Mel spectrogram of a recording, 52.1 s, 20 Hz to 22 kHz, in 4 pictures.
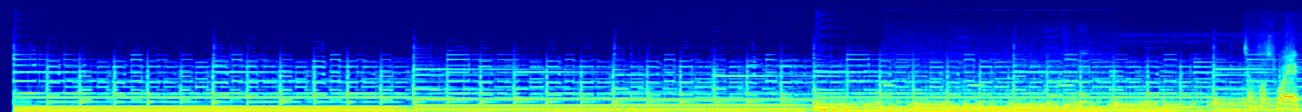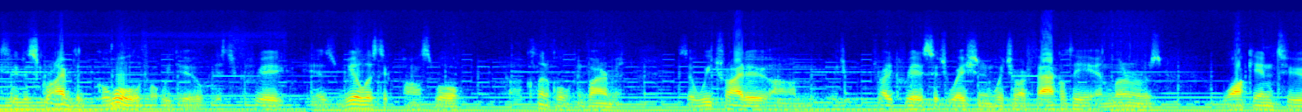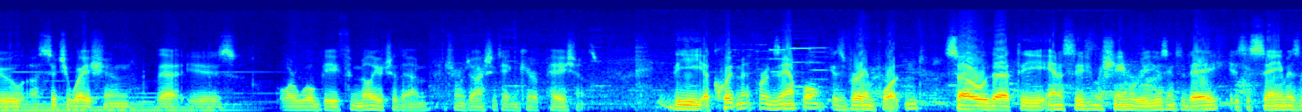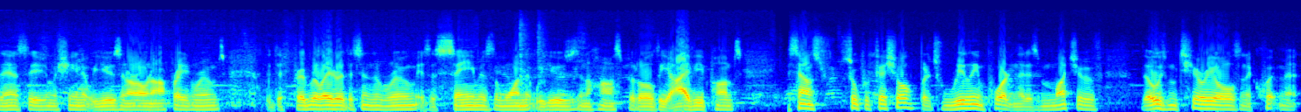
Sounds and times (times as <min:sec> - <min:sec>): Music: 0:00.2 - 0:31.8, 0:32.5 - 0:51.4
Speech: 0:12.4 - 0:52.0.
